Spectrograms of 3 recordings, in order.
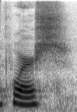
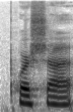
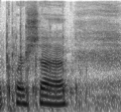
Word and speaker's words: Porsche: know you'd rather have the Porsche porsa I should say as a German teacher shame on me for not pronouncing it the right way porsa but you you could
